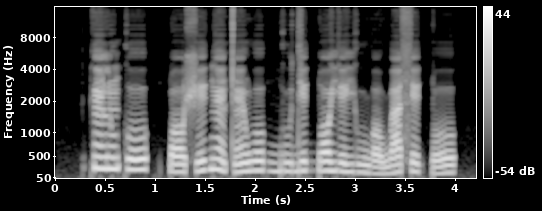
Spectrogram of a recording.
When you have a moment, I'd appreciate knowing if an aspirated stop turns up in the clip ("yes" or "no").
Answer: no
